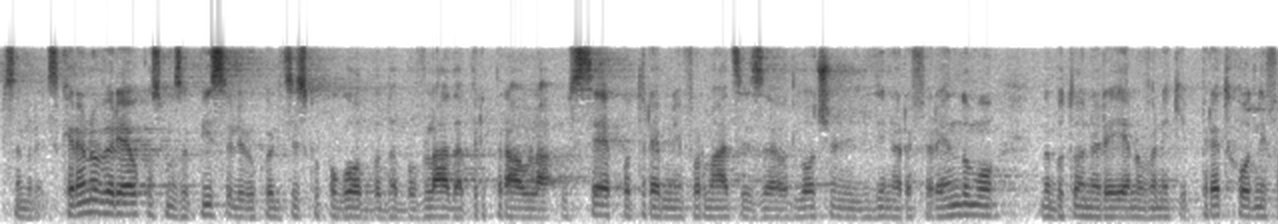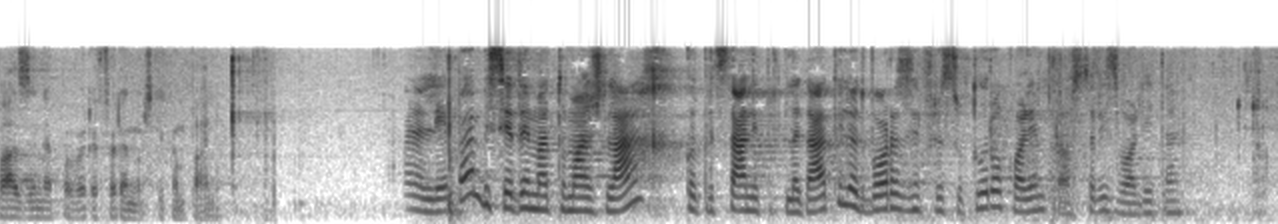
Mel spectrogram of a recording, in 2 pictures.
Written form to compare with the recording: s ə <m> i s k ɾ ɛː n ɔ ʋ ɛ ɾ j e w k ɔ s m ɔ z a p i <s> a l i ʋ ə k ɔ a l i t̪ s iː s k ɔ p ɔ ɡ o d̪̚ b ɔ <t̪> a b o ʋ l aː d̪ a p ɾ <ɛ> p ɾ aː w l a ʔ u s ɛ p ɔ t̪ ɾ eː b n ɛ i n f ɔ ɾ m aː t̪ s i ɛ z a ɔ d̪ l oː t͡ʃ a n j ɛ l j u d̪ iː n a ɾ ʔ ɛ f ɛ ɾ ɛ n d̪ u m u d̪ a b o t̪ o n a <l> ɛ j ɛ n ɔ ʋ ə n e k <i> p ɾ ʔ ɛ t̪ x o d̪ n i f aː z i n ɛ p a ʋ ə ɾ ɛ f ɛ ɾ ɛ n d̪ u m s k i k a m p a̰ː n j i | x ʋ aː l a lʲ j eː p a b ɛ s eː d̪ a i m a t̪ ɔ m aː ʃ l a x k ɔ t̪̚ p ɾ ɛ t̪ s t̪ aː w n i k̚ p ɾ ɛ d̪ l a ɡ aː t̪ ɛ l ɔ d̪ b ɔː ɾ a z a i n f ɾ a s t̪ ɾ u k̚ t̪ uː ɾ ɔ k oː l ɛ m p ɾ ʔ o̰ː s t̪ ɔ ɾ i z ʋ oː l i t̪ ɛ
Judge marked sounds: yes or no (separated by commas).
yes, yes, no, no, no, yes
